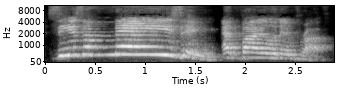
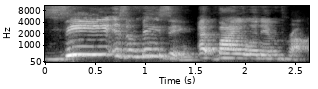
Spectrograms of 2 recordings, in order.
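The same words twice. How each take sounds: First: "Z is" up high and loud, then a pause and "violin" leaned on; stress on violin. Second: "amazing" lifted and leaned on in "Z is amazing at violin improv"; stress on amazing. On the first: Workshop host demonstrating her affirmation with "violin" stressed. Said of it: "put emphasis on a different word". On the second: Workshop host demonstrating her affirmation with "amazing" stressed. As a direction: hit the word "amazing" hardest. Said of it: "I'm gonna demonstrate". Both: Shown as a demonstration.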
